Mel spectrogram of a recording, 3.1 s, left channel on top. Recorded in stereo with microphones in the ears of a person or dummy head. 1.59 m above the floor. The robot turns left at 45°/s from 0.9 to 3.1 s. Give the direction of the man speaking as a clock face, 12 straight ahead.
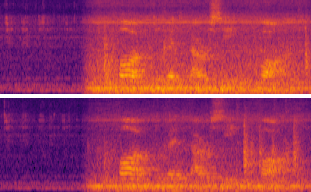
8 o'clock.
